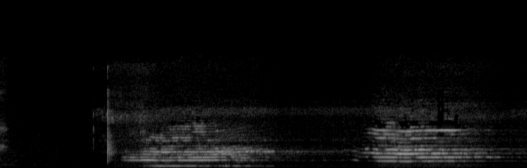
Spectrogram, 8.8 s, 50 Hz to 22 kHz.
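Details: North Atlantic humpback whales off Bermuda in springtime, migrating northward from the breeding grounds, from the 1966 recording released in 1970: long tonal moaning units with stacked harmonics, a sustained cry then a second rising wail after a pause.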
